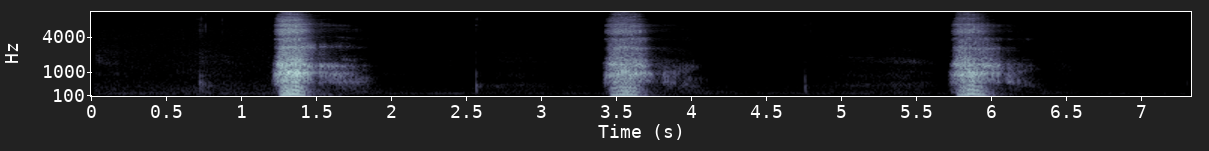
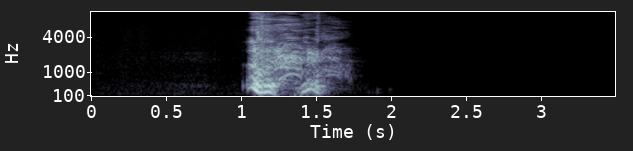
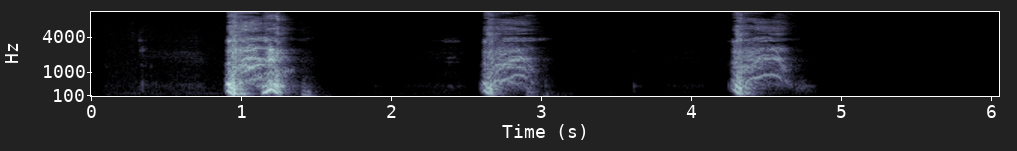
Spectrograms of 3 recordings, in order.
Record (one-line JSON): {"exhalation_length": "7.3 s", "exhalation_amplitude": 20793, "exhalation_signal_mean_std_ratio": 0.23, "cough_length": "3.5 s", "cough_amplitude": 29936, "cough_signal_mean_std_ratio": 0.27, "three_cough_length": "6.1 s", "three_cough_amplitude": 28960, "three_cough_signal_mean_std_ratio": 0.26, "survey_phase": "beta (2021-08-13 to 2022-03-07)", "age": "45-64", "gender": "Male", "wearing_mask": "No", "symptom_none": true, "smoker_status": "Never smoked", "respiratory_condition_asthma": false, "respiratory_condition_other": false, "recruitment_source": "REACT", "submission_delay": "2 days", "covid_test_result": "Negative", "covid_test_method": "RT-qPCR", "influenza_a_test_result": "Negative", "influenza_b_test_result": "Negative"}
